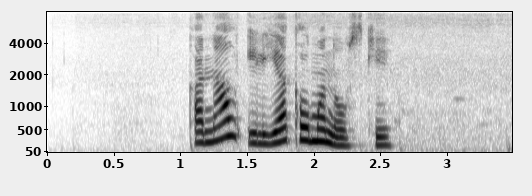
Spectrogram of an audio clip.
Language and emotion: Russian, neutral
